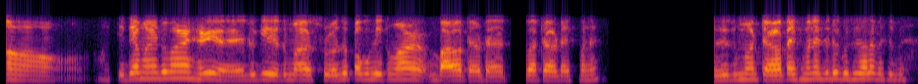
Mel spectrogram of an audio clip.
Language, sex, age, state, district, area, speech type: Assamese, male, 18-30, Assam, Biswanath, rural, conversation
